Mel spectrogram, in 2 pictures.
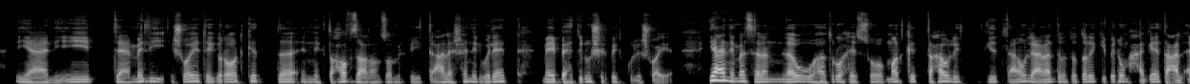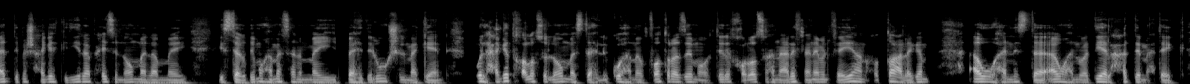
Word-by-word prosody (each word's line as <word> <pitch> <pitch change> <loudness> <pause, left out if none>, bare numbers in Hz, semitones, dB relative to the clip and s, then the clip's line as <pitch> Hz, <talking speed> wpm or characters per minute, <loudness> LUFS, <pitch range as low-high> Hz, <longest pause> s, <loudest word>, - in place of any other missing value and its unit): يعني 100 -2 0
إيه، 115 +2 -2 0.2
تعملي 130 +6 -1
شوية 140 +3 +3
إجراءات 110 +5 0
كده 140 -2 -3 0.4
إنِّك 105 -3 -8
تحافظي 125 -5 +1
على 100 0 -1
نظام 100 0 -6
البيت 95 0 -9
علشان 105 +4 -1
الولاد 120 +4 -1 0.4
ما - - +3
يبهدلوش - - +1
البيت - - -6
كل - - -10
شوية. - - -3 0.4
يعني 185 -5 +9
مثلًا 120 -6 0
لو 120 0 +3
هتروحي 105 +1 -1
الsupermarket، 115 +6 -1 0.2
حاولي 130 -5 +2 0.3
جت 120 -1 -5
تحاولي 140 -1 +1
على 100 +1 +4
قد 115 +1 -1
ما 105 - -6
تقدري 120 +7 -2
تجيبي 130 - -6
لهم 135 -1 -2
حاجات 120 -1 -1
على 95 0 +5
القد 125 +6 0
مش 125 - +3
حاجات 125 -1 -2
كتيرة، 120 +4 -3
بحيث 125 -1 -1
إن 105 - -9
هم 110 0 -2
لمّا 100 -1 -2
ي 100 0 -4 0.3
يستخدموها 110 +3 +3
مثلًا 120 -1 -2
ما 105 0 -2
يبهدلوش 105 +5 -1
المكان، 95 -2 -2 0.3
والحاجات 150 +2 +3
خلاص 125 +1 +2
اللي 110 - -1
هم 125 -3 -1
استهلكوها 105 0 0
من 105 -1 -4
فترة 120 +3 +1
زي 120 +1 +1
ما 100 -4 -5
قُلت 95 +5 -7
لِك 115 - -1
خلاص 115 +1 +1
إحنا 105 -2 -2
عرفنا 130 +7 0
هنعمل 110 0 -1
فيها - - -2
إيه، 135 +1 +3
هنحُطّها 130 +2 0
على 100 -1 +2
جنب 120 +1 -2 0.5
أو 125 -1 +5
هنست 110 +1 0
أو 120 +4 +4
هنودّيها 110 +4 +2
لحد 105 - -1
محتاج. - - -3
115 Hz, 185 wpm, -26 LUFS, 105-125 Hz, 0.5 s, يعني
